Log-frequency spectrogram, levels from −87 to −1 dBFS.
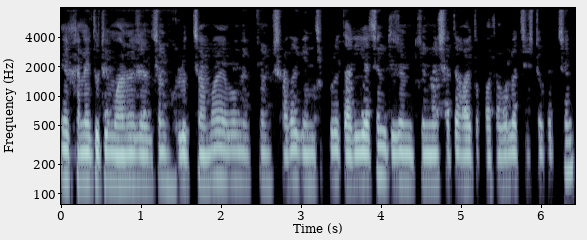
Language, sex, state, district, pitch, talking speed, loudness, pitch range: Bengali, male, West Bengal, Jalpaiguri, 130 Hz, 225 wpm, -27 LUFS, 125-135 Hz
